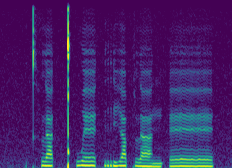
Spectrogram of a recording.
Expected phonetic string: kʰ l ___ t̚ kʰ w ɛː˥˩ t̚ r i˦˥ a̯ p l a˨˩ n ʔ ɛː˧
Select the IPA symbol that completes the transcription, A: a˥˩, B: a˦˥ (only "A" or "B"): B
